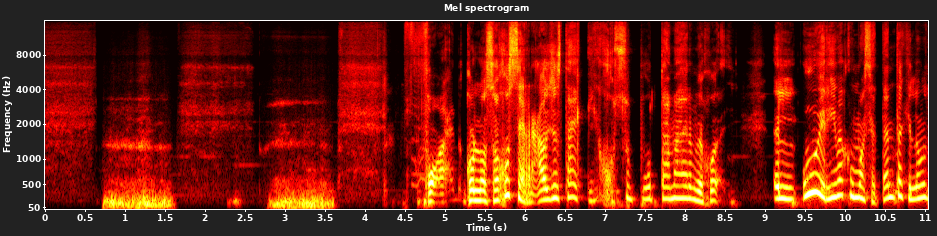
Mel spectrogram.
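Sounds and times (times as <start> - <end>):
voice imitating heavy labored rasping breathing: 0.7 - 1.8, 2.8 - 3.8
speech: 4.8 - 11.0.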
